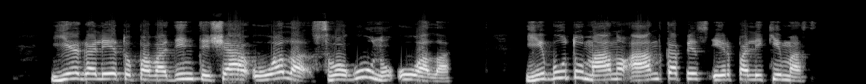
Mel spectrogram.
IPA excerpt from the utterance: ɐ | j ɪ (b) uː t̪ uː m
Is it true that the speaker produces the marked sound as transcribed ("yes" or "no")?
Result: yes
